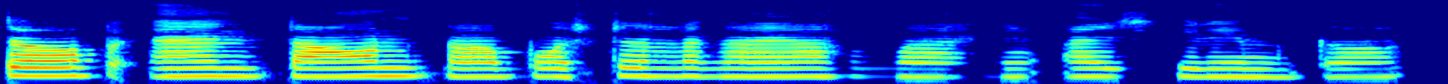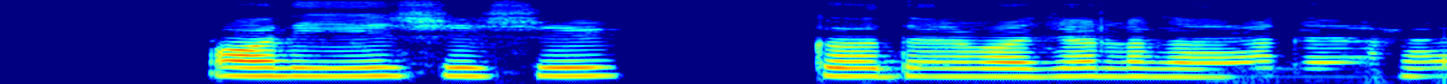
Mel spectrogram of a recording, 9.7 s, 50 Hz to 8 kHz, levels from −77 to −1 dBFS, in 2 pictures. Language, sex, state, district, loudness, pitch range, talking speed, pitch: Hindi, female, Chhattisgarh, Bastar, -27 LUFS, 240-255 Hz, 120 wpm, 250 Hz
